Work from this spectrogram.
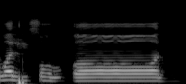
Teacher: قاف میں قلقلہ ہوگا اور قاف موٹی بھی پڑی جائے گی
